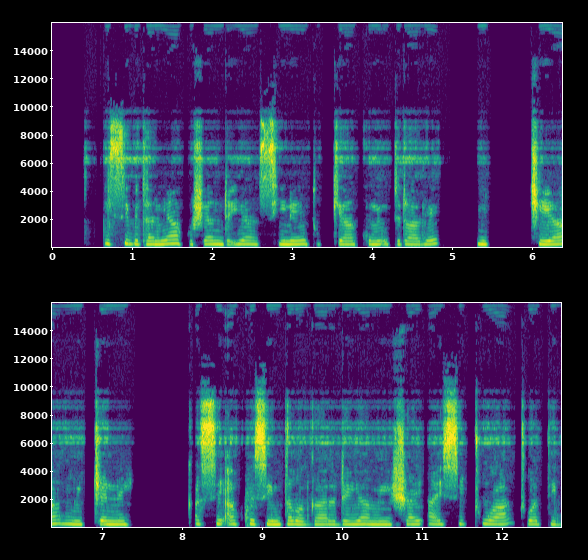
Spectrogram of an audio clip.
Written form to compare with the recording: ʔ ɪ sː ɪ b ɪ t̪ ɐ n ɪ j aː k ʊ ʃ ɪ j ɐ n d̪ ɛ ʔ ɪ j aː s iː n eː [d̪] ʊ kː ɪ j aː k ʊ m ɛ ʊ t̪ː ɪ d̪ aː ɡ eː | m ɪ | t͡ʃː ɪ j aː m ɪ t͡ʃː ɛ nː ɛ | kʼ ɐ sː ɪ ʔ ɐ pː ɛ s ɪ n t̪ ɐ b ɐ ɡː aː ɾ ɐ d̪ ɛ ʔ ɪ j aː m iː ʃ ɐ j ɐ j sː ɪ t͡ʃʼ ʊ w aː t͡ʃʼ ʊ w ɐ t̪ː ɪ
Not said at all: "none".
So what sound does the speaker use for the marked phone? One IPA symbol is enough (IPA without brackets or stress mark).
t̪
